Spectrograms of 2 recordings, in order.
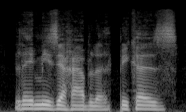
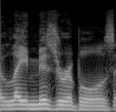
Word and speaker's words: Les Misérables: And again, watch Les Misérables, or Les Miserables, as Americans say it.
